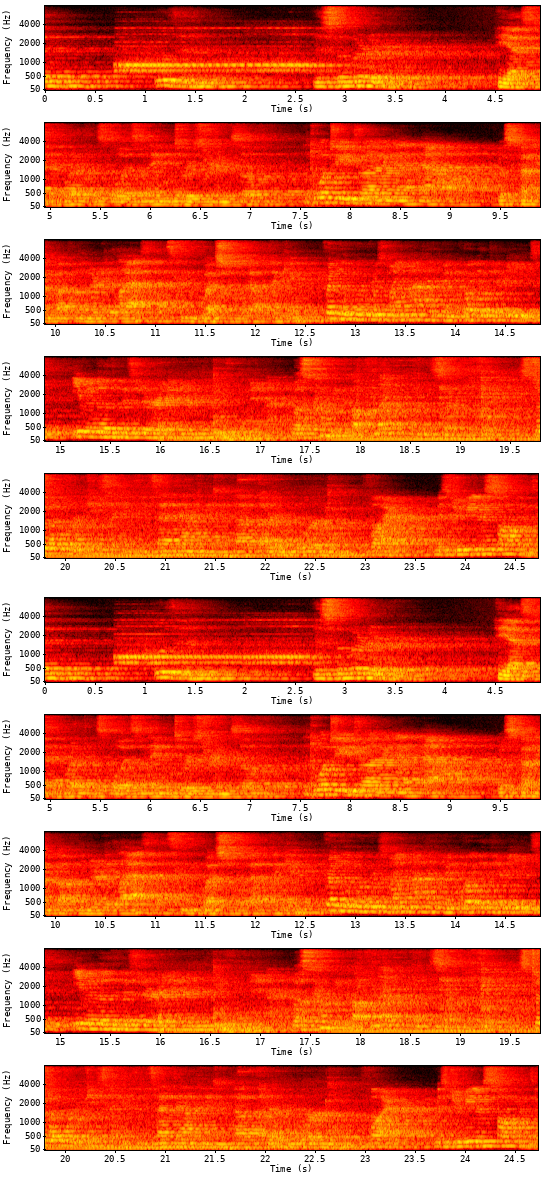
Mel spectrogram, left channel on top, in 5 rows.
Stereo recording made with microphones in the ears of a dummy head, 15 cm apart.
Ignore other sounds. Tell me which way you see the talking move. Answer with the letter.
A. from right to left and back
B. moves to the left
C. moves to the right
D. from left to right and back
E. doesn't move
A.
